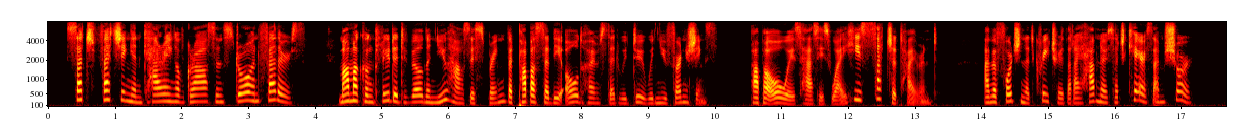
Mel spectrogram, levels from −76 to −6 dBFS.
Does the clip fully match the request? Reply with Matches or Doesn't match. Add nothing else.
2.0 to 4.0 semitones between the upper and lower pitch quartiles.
Doesn't match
